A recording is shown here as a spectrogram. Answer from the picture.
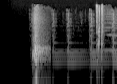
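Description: Channel intro sound effect: a single hit about two-thirds of a second in, which dies away over a quarter of a second. Then a few held musical notes sound, with faint clicks.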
